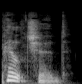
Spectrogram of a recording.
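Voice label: "pilchard", British English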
